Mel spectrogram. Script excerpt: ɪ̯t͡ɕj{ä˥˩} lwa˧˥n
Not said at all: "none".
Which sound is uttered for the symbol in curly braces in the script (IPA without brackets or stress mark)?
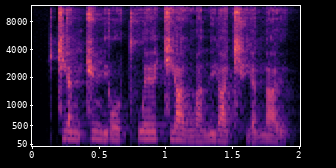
ä˥˩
